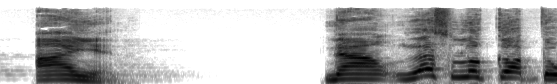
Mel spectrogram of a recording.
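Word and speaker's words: עין: and the vowel letters, the original sound this letter makes is I. Even today in modern Hebrew, this letter is called ayin. You can clearly hear the I sound at the beginning of the word, ayin.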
